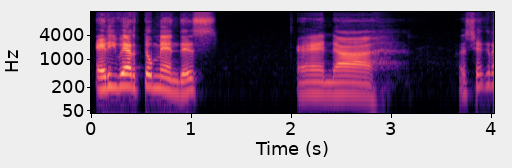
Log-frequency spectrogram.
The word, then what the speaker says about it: Heriberto: But it's Heriberto Mendez.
